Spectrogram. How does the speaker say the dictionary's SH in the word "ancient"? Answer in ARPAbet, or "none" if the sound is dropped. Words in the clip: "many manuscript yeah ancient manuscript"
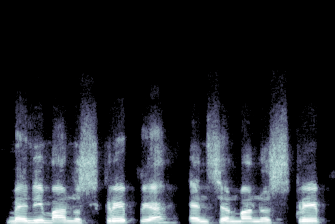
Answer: S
